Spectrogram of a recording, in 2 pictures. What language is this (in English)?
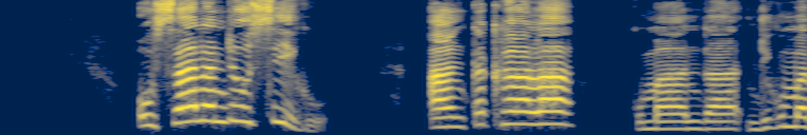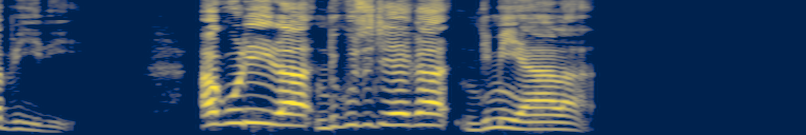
Nyanja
